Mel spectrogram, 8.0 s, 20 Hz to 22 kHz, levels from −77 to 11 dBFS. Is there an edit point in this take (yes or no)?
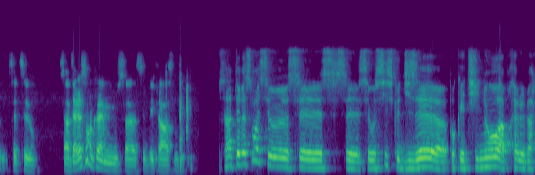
yes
